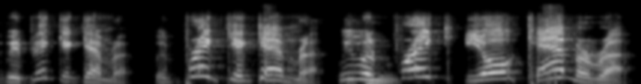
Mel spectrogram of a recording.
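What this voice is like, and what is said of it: Imitated foreign accent. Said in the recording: “Or whatever accent they have”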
